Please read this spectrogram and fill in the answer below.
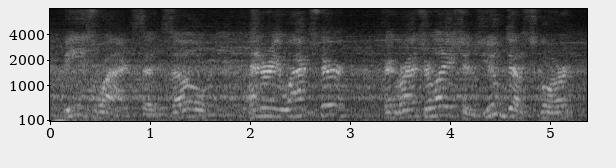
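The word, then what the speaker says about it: Waechter: Now, I know you Bear fans even call him Henry Wechter up there, but he told Merlin, did he not, that they're mispronouncing my name. We walked in and talked to him, Champaign, Illinois, and said, Henry, how do you pronounce your last name? Because I didn't know. He said it's Waxter, just like beeswax.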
